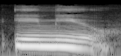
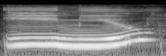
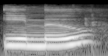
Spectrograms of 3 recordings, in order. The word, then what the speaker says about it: emu: I think we decided it's pronounced emu. Not emu, like a goth cow, but it's emu.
